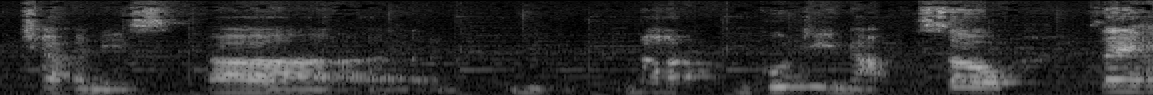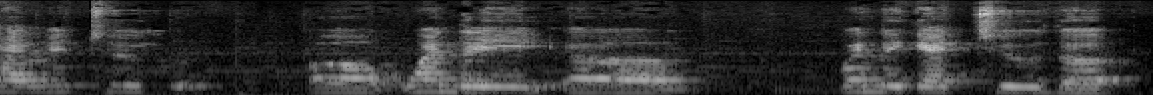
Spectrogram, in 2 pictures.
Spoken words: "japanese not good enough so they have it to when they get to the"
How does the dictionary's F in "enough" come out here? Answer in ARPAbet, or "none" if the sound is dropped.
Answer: F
